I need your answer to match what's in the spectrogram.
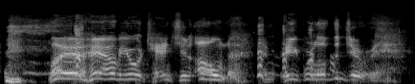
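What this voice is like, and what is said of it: Put-on Southern US lawyer accent. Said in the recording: “Your accent's great, dude. You're all Southern accent. Amazing... It was kind of like the Southern lawyer”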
